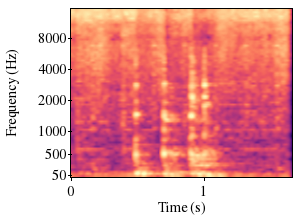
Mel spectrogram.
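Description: Ground pork cooking in a covered pan gives off a steady low sizzle, with a few louder bursts of stirring or scraping partway through; no voices.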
